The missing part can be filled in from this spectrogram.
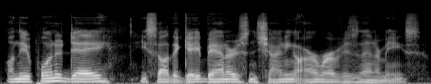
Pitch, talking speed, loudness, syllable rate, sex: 115 Hz, 210 wpm, -16 LUFS, 5.6 syllables/s, male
